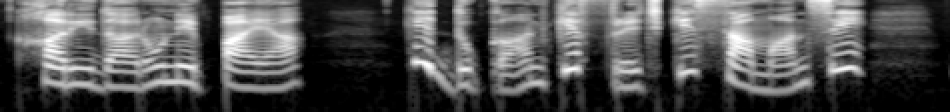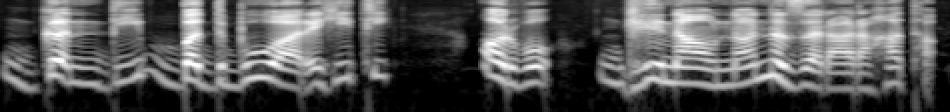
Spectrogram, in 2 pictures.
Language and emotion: Urdu, disgusted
